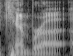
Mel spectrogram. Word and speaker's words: Canberra: Oh, is that how it's pronounced? – They say Canberra.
